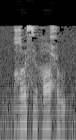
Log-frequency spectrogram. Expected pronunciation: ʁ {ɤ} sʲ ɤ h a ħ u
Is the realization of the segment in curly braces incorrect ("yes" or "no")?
no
